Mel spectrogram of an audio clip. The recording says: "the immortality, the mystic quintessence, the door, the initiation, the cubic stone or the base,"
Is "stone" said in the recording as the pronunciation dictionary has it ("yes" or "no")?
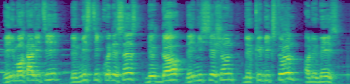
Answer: yes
